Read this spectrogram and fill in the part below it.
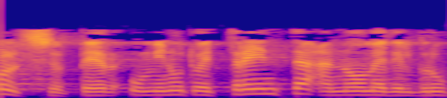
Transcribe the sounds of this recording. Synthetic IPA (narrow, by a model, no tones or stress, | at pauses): lsperumːinuːt̪oet̪ːɾɛnt̪aʔanːoːmed̪elɡɾup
